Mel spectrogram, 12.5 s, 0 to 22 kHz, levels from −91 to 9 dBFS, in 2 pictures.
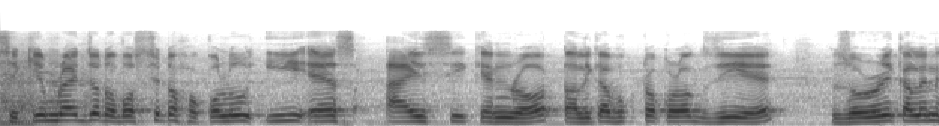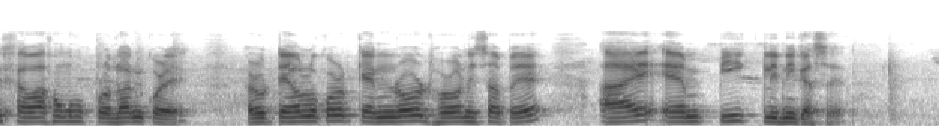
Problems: none marked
